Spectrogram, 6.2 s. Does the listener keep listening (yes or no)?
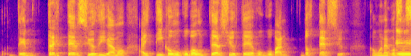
no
